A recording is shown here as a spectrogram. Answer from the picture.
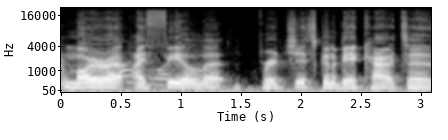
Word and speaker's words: Brigitte: It's meant to be Bridget, not Brigitte, or whatever.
